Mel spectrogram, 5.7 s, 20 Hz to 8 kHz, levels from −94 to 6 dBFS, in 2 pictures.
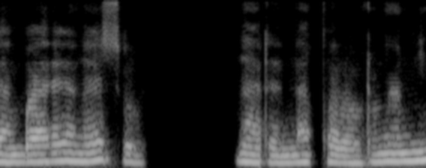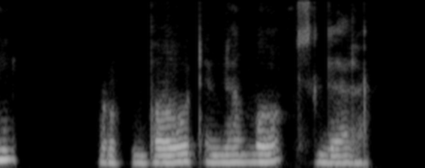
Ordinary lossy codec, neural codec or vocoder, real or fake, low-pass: none; codec, 16 kHz, 2 kbps, FreqCodec, smaller model; fake; none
